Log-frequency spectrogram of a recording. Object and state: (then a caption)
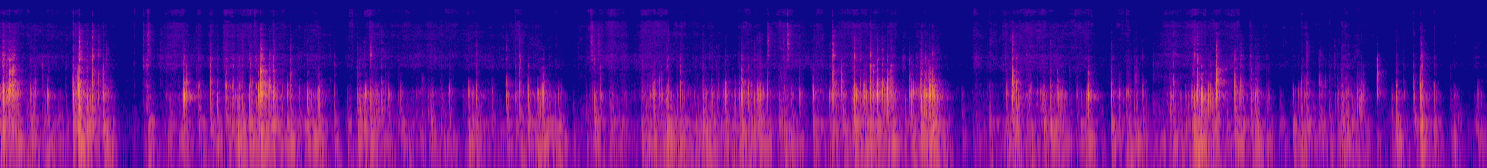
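Pile of dry cork wine stoppers. Hands with long nails scoop and rub a heap of dry, solid natural cork wine stoppers in a white bowl, so the corks knock against each other. The result is a quiet, dense rattle of short, dry, woody clicks centered in the midrange, coming in bursts with brief pauses between scoops.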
